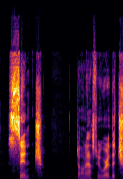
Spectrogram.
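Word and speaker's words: sinh: then an H after it and it's actually pronounced cinch don't ask me where the CH comes from but this is pronounced cinch okay well what would this graph look like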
